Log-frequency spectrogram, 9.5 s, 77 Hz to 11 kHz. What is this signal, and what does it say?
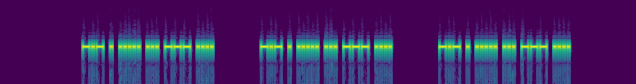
Morse code, heard as a keyed tone, about 34 wpm, 700 Hz. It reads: KE5SOH KE5SOH KE5SOH
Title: USA Call Signs - 6 Characters - Repeated 3x - 35wpm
